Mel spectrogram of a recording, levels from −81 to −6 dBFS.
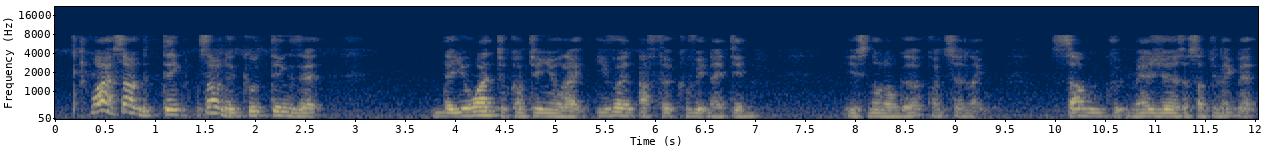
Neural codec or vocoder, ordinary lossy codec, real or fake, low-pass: none; none; real; none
